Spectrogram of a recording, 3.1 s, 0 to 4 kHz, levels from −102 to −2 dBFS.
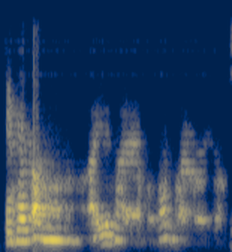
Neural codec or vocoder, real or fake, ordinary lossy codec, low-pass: codec, 24 kHz, 0.9 kbps, WavTokenizer, medium music audio release; fake; none; 3.6 kHz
